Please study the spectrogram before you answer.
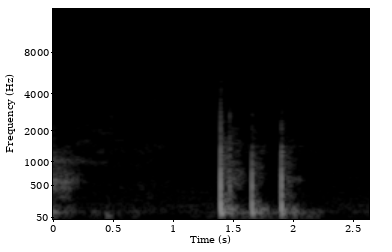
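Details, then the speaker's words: Practical-exam respiratory physical examination, percussion of the patient's back comparing right and left sides: three hollow, low thuds from tapping the chest wall, a normal resonant (sonor) percussion note. "Oke selanjutnya saya akan melakukan perkusi di bagian belakang kita bandingkan antara Pak bagian kanan dan bagian kiri"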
